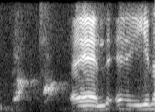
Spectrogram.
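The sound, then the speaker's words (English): A dog barks and yelps: soft whimpering first, then a couple of strong, tonal barks that fill the rest of the moment. “Sorry about the dog right there.”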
